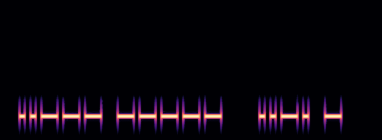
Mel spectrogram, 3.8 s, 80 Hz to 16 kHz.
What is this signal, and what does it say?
Morse code, heard as a keyed tone, about 22 wpm, 700 Hz. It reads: 20 FT
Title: Practice QSO - Exchange 2 - Info - 22wpm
